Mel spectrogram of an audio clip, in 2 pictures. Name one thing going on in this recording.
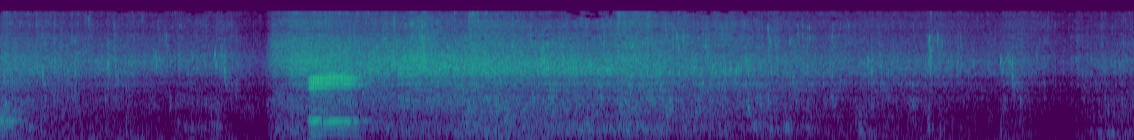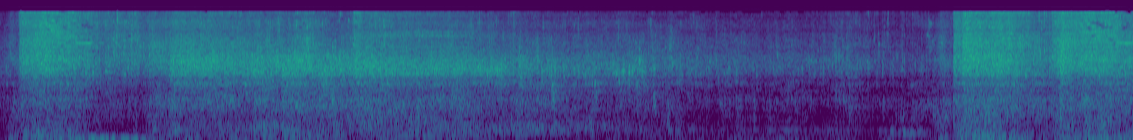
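Armoured footsteps crunch and clank over wet ground.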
